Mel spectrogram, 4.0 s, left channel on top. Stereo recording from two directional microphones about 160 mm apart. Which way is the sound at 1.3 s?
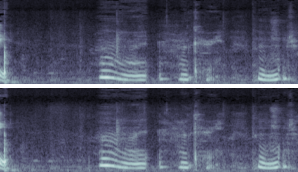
5° left (ahead or behind).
